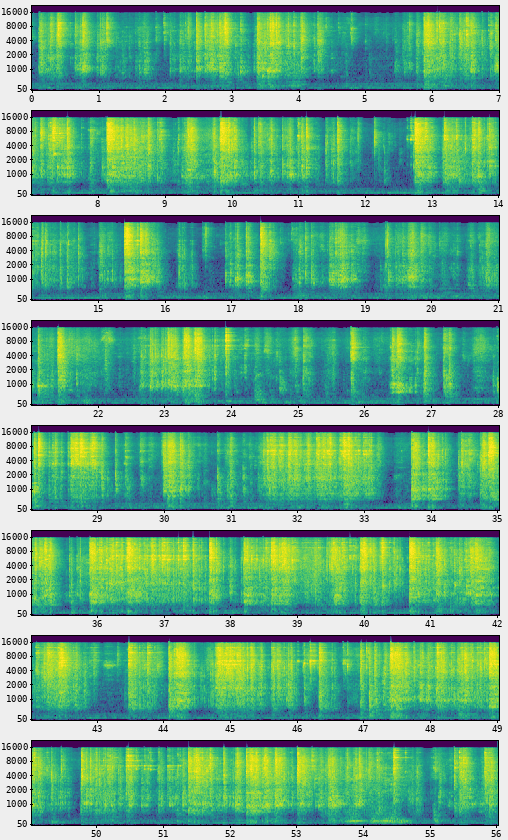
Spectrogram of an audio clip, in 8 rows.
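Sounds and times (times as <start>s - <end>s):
plastic parts clicking and clattering: 0.0s - 56.0s.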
